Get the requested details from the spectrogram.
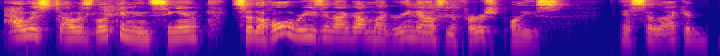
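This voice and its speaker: Speaking a bit fast in a high voice, this podcast host from Texas, in his thirties, chats about gardening on a video call mic from indoors at home. He laughs a lot and tends to repeat himself.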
